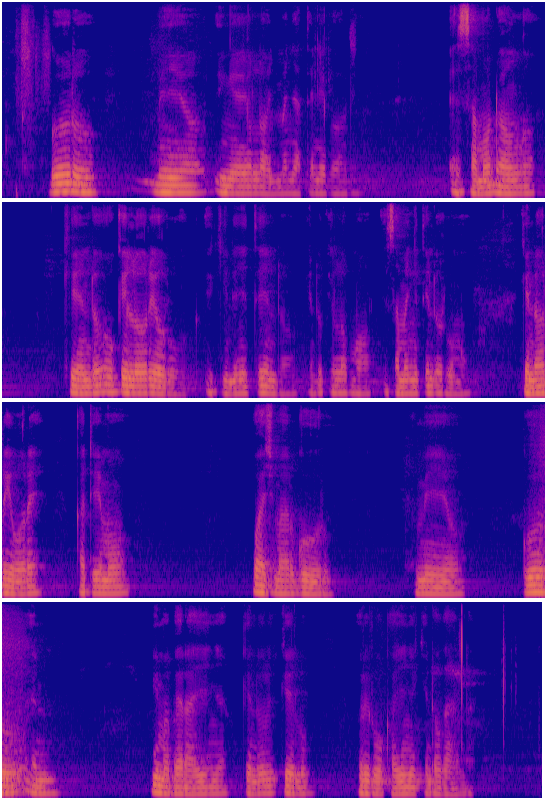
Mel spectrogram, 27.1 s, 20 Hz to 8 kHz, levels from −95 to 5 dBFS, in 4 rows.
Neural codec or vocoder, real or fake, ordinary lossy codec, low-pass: none; real; none; none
